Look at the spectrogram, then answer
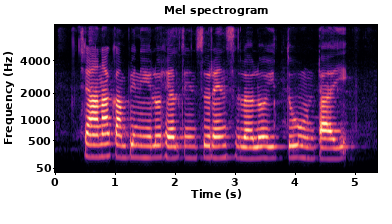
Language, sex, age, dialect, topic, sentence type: Telugu, female, 25-30, Southern, banking, statement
